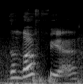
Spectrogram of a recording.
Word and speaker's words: Zalopia: Zalopia. Zalofia, please describe yourself. I am Zalopia, which is my horrible pronunciation of the Latin name for a Galapagos sea lion.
